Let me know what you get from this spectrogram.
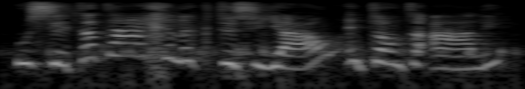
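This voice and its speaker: A woman's voice: very high-pitched, lively intonation, fairly quick, noisy background. A woman playing a frank, curious, independent grown daughter in a radio drama, direct and probing. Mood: probing, teasing. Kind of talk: Dutch radio drama acting.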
